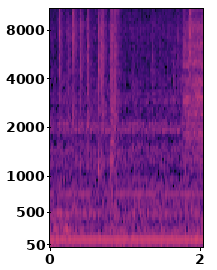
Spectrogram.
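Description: Near silence with a few faint, quick clicks like keys being typed in the first second, over a low steady hum.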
